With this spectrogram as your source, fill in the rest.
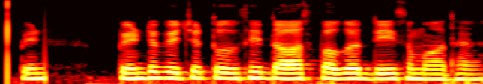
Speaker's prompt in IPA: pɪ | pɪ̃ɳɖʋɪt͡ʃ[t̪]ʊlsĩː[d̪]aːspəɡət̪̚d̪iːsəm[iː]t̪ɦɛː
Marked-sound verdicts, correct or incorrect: correct, correct, incorrect: aː

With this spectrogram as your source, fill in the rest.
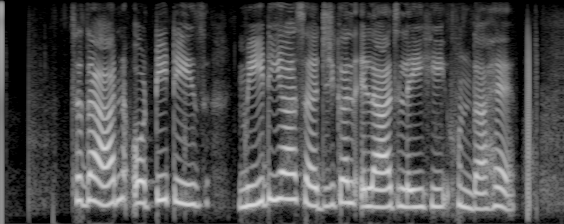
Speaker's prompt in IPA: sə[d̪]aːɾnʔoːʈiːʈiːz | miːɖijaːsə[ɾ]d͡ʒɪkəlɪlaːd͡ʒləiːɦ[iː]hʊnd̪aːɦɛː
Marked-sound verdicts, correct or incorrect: correct, correct, correct

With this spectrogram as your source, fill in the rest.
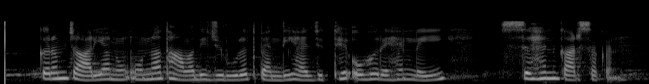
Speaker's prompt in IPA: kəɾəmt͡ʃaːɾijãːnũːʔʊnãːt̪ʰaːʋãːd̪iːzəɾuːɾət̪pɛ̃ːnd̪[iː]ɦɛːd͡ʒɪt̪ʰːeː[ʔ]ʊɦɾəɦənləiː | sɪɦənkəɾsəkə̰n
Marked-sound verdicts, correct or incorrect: correct, correct

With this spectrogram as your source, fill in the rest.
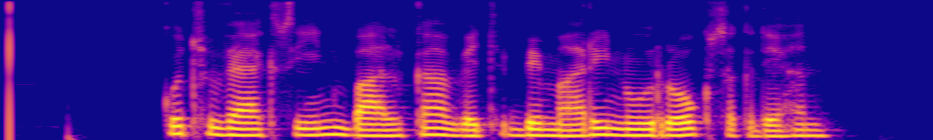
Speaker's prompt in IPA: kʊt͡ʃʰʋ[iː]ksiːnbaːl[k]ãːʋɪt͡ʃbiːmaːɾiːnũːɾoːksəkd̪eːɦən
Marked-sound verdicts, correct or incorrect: incorrect: ɛː, correct

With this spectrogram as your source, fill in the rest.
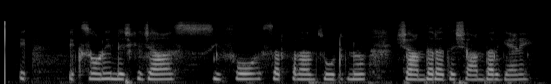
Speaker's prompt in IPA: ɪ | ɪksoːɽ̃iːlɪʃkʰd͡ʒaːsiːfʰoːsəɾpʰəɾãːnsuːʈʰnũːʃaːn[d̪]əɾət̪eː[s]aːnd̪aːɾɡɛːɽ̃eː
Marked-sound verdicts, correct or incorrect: correct, incorrect: ʃ

